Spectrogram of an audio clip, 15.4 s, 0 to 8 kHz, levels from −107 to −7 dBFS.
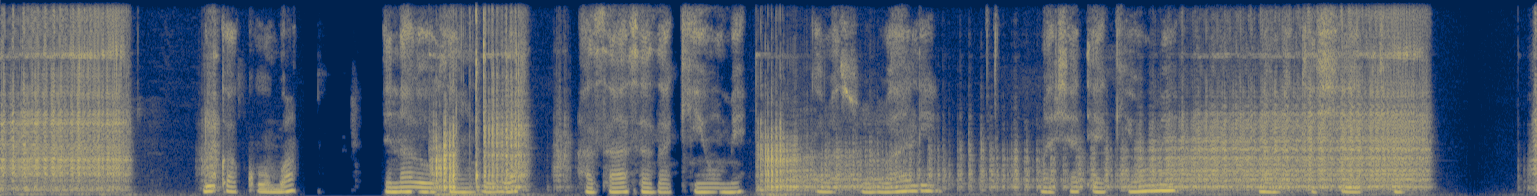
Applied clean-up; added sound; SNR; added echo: none; Coin (dropping); -1 dB; none.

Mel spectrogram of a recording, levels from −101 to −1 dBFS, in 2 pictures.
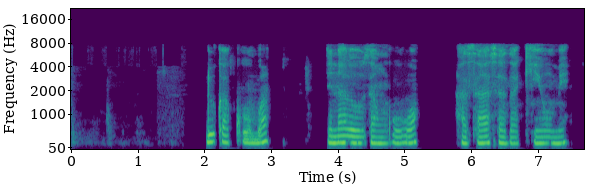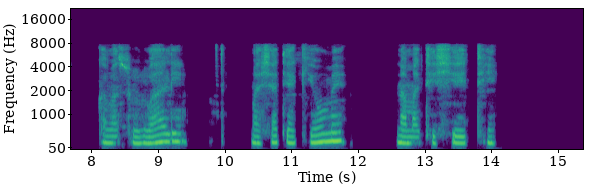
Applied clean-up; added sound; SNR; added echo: none; none; none; none.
